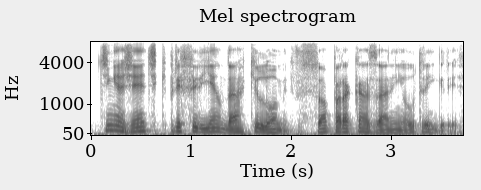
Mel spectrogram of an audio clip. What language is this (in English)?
Portuguese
